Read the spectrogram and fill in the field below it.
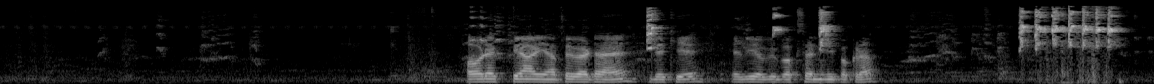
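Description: Small parrots chirp and screech shrilly close by.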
